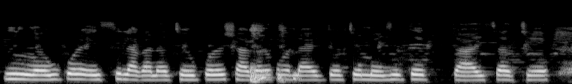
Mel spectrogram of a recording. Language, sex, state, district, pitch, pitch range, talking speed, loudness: Bengali, female, West Bengal, Malda, 220 Hz, 210-225 Hz, 145 wpm, -14 LUFS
